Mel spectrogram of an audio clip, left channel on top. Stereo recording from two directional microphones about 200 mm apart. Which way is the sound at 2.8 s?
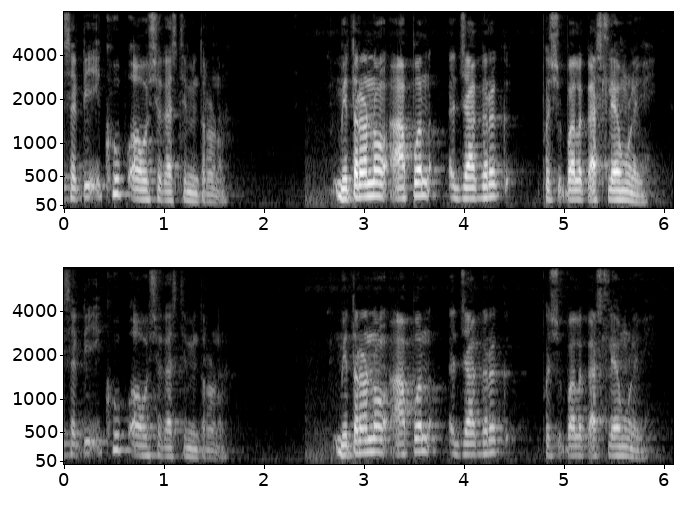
25° left (ahead or behind).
